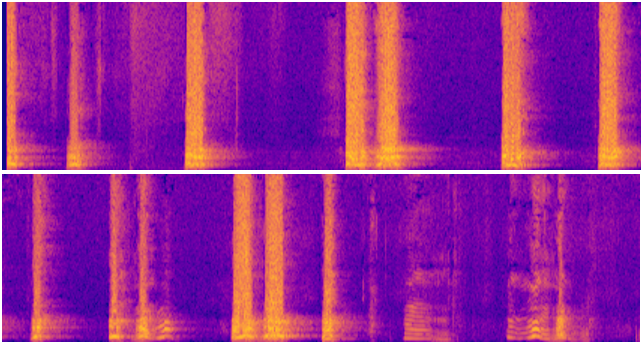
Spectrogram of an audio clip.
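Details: Basset hound named Bowser barking to wake its owner in the morning: a steady run of about a dozen loud, deep single and double barks spaced roughly a second apart, ending in higher, wavering whining yelps.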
